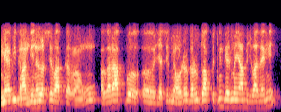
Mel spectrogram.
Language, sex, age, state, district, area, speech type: Hindi, male, 30-45, Madhya Pradesh, Gwalior, rural, conversation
